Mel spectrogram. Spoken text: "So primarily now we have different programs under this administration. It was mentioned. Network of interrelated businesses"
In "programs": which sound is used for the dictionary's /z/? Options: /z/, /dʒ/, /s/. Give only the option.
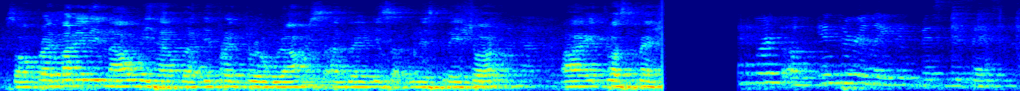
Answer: /s/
